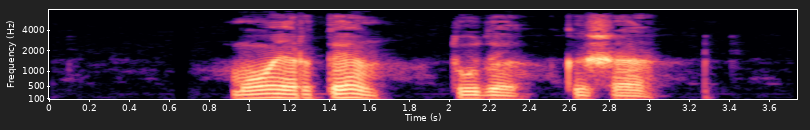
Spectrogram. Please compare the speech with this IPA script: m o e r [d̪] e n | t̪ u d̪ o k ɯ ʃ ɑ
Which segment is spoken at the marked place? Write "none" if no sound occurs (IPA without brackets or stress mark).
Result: t̪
